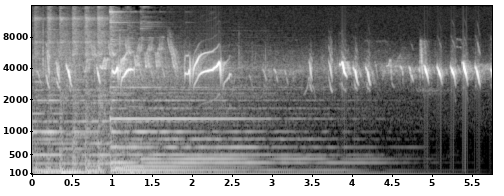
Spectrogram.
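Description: Goldfinch song: quick, bright twittering notes, ending in a fast run of high chirps about five per second, over steady background music.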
